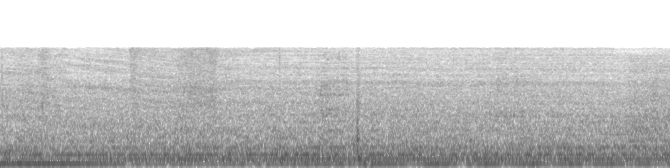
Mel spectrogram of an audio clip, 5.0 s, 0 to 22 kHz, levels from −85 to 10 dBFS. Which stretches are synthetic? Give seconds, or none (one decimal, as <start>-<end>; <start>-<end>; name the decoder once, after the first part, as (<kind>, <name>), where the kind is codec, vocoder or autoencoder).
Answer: none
